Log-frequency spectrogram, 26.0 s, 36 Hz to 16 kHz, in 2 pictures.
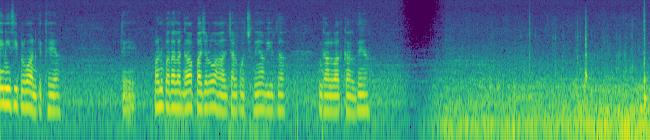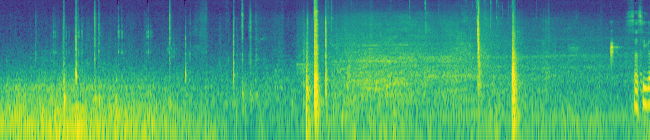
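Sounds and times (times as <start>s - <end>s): road noise hiss: 0.0s - 26.0s
engine and tyre rumble: 0.6s - 26.0s
small clicks and rattles: 10.4s - 16.9s
loud knocks: 22.4s - 25.3s.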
